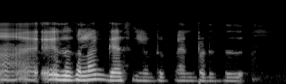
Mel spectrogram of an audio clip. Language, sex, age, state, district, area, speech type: Tamil, female, 18-30, Tamil Nadu, Kallakurichi, rural, spontaneous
